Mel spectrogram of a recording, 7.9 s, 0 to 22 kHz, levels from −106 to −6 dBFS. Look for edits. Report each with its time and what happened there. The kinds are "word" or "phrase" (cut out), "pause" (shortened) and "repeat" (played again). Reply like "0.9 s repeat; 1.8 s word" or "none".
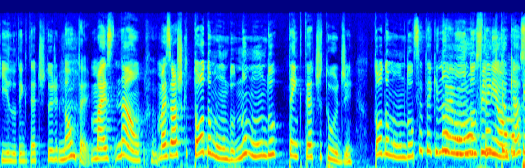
none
